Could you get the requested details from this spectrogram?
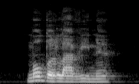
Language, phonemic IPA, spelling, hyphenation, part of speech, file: Dutch, /ˈmɔ.dər.laːˌʋi.nə/, modderlawine, mod‧der‧la‧wi‧ne, noun, Nl-modderlawine.ogg
- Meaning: mudslide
